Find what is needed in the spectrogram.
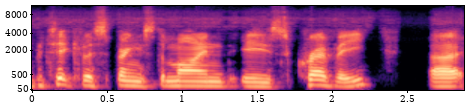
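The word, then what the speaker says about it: Crovie: Uh one particular springs to mind is Krevy. Uh it's it it's pronounced Karevy, but it's spelled Kravi.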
